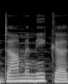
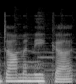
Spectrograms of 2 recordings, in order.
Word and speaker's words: Dominica: Its name is pronounced with emphasis on the third syllable, related to its French name of Dominique.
